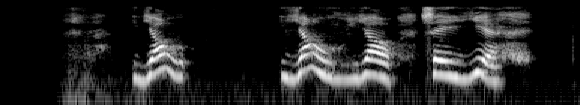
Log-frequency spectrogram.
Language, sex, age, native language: Icelandic, male, 7, Icelandic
